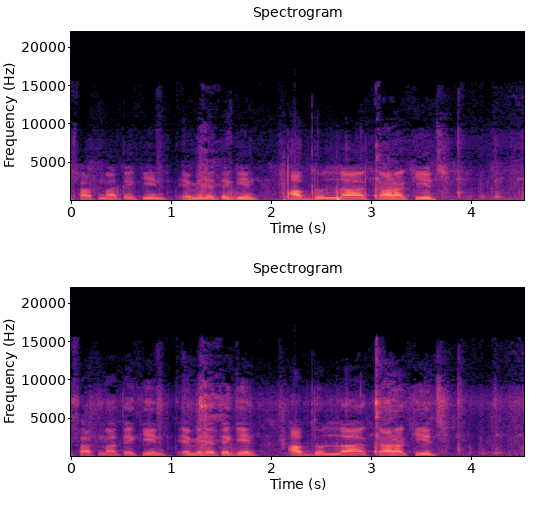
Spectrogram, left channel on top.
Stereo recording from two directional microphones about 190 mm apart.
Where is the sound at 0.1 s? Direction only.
65° right (ahead or behind); by 1.8 s 90° right.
